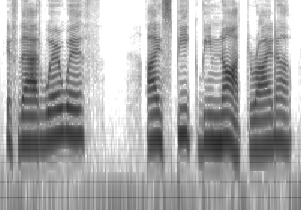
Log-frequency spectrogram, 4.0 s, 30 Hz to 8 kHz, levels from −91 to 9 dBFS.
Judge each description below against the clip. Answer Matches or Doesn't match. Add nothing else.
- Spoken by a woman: Matches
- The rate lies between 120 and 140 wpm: Matches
